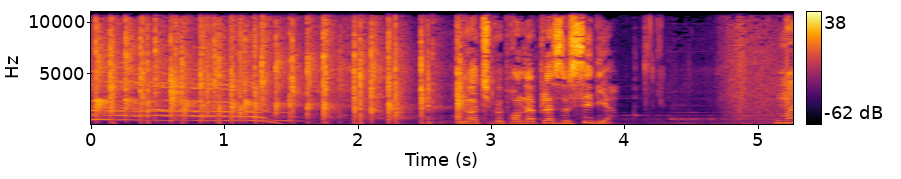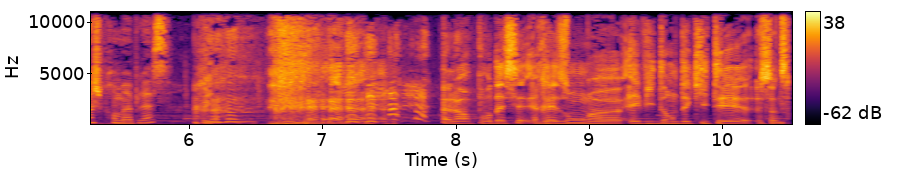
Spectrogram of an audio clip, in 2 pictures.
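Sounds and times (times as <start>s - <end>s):
audience applause in a French game-show studio: 0.0s - 2.9s
speech: 2.8s - 4.2s, 5.2s - 10.5s
laughter: 6.1s - 8.0s.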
